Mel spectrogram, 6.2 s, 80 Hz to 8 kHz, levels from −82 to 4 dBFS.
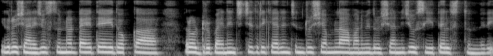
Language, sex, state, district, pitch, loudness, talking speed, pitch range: Telugu, female, Andhra Pradesh, Krishna, 215 Hz, -14 LUFS, 145 wpm, 205-220 Hz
